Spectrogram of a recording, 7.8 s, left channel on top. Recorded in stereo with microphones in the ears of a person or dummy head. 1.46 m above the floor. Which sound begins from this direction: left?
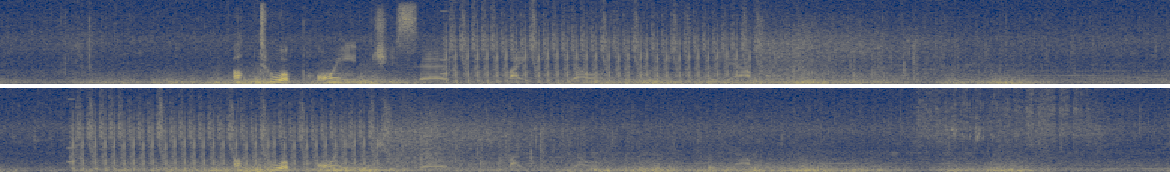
A man speaking, at 1.6 s.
